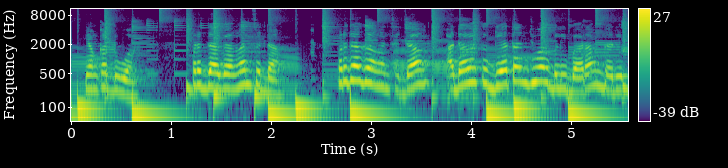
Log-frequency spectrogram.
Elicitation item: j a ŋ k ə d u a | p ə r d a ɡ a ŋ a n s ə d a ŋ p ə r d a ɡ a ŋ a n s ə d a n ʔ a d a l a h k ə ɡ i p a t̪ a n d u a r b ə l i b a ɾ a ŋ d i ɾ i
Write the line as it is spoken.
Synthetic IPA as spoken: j a ŋ k ə d u a | p ə r d a ɡ a ŋ a n s ə d a ŋ p ə r d a ɡ a ŋ a n s ə d a ŋ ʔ a d a l a h k ə ɡ i a t̪ a n d͡ʒ u a l b ə l i b a ɾ a ŋ d a ɾ i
